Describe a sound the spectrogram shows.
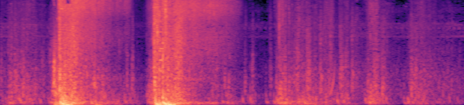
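A pickaxe thuds against wood in quick repeated blows.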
